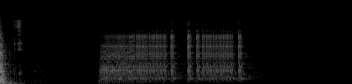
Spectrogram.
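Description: A heavy door creaks open.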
